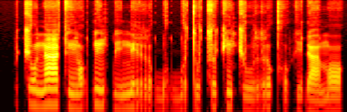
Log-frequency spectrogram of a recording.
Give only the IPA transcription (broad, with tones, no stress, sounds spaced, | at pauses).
t͡ʃ o˦˨ n aː˦ t͡s ĩ˨ ɾ ɔ˦ k͡p ĩ˦ k͡p i˨˦ ŋ e˦ r o˨ ɡ͡b o˨ ɡ͡b ʊ˨ t u˨ t͡s ʊ˦ t͡ʃ ĩ˦ t͡ʃ uː˨ r o˦ kʰ o˨ k i˨ ɗ aː˨ m ɔ˦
